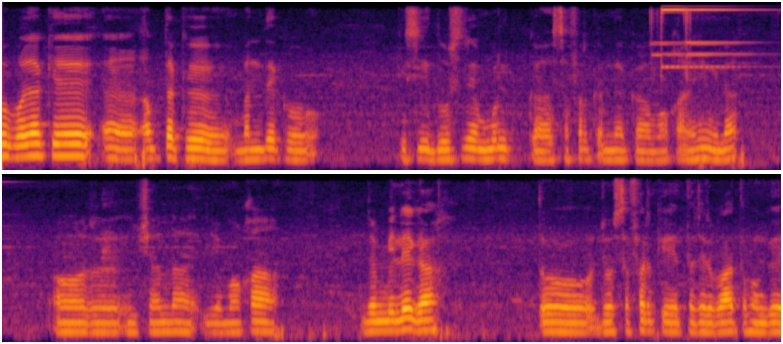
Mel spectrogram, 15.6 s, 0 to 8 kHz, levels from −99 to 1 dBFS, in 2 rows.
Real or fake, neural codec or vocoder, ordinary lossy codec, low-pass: real; none; none; 7.2 kHz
